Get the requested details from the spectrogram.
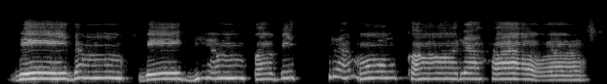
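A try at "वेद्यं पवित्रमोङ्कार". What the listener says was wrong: Very good.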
